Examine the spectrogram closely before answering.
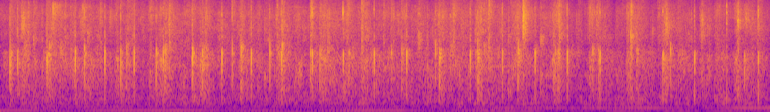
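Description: A crowd at a library applauds steadily for the library's former director, many hands clapping in a dense, even patter that holds at a fairly loud level throughout, with a low steady hum underneath.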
